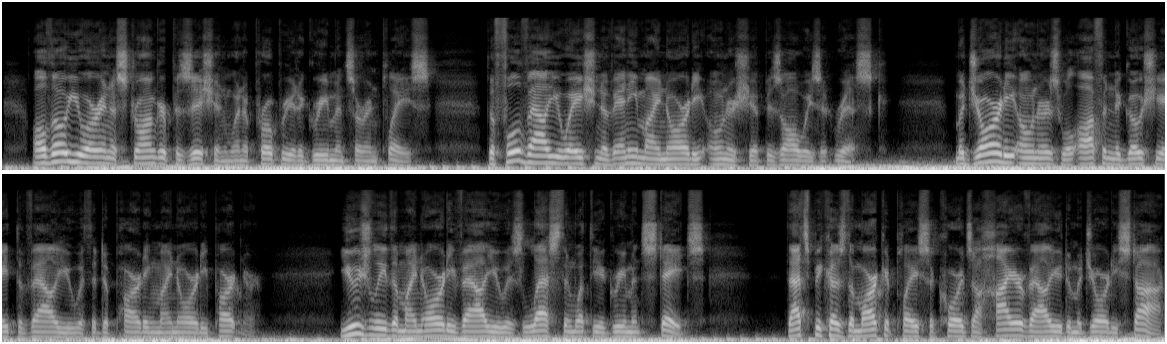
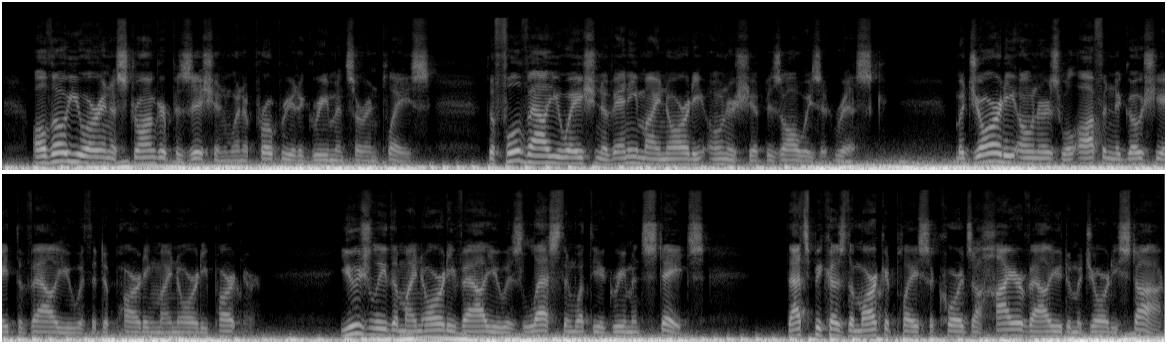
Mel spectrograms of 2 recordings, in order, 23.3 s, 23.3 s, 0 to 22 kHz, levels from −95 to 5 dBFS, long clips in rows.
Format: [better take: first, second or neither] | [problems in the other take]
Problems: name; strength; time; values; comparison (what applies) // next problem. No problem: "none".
first | low rumble; loud; throughout; 9 dB below the speech; faint in the first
